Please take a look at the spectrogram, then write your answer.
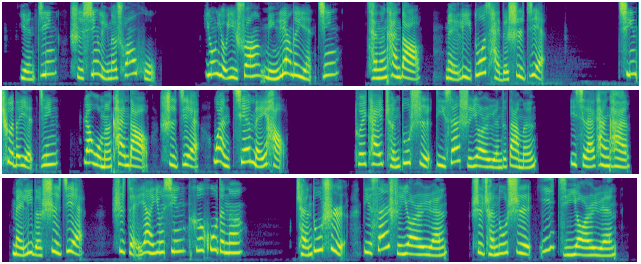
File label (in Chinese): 真童 女孩试音幼儿园; 真童配音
